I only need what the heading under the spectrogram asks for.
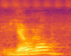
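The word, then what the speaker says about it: Jøtul: be Vermont Castings or Jodel, which is spelt with a J, Jotul. It's like Scandinavian or something like that.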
